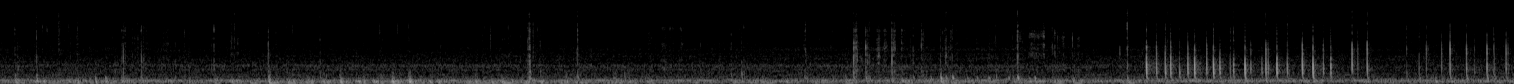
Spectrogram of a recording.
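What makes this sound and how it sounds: Fingernails scratch and tap along the roof and walls of a gingerbread house covered in icing, candy dots and peppermints. Quiet, dry scratching and soft clicking patter runs over a low rumble, and the taps turn sharper and denser near the end.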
